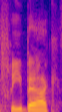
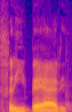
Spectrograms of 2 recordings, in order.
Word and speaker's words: Friberg: Das ist nicht der Friberg, sondern der Friberg.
